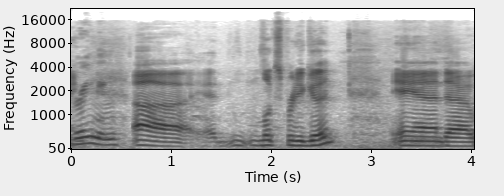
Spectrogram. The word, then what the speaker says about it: Groening: It's pronounced Groening. Groening.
